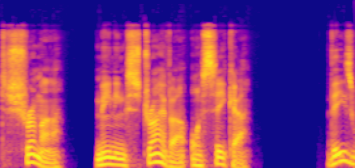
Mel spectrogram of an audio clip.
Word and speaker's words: Śramaṇa: Rama, pronounced Śramaṇa, meaning striver or seeker.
